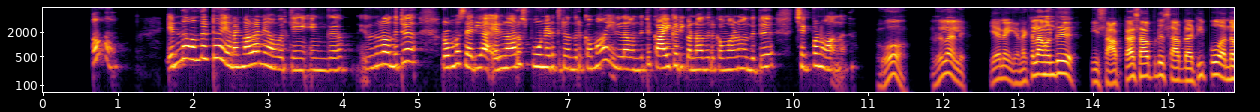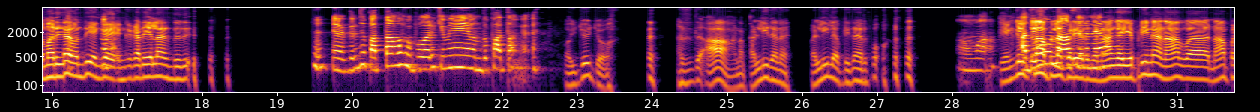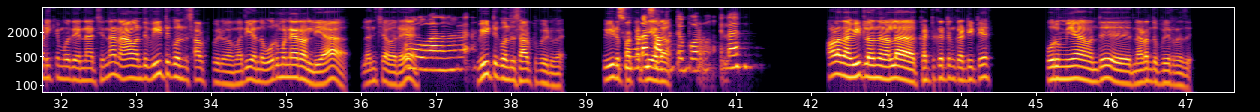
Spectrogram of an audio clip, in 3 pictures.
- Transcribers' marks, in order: in English: "செக்"; other noise; tapping; chuckle; laughing while speaking: "பத்தாம் வகுப்பு"; chuckle; chuckle; in English: "லஞ்ச் ஹவரு"; chuckle; laughing while speaking: "இல்ல!"
- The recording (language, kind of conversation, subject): Tamil, podcast, சிறுவயதில் சாப்பிட்ட உணவுகள் உங்கள் நினைவுகளை எப்படிப் புதுப்பிக்கின்றன?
